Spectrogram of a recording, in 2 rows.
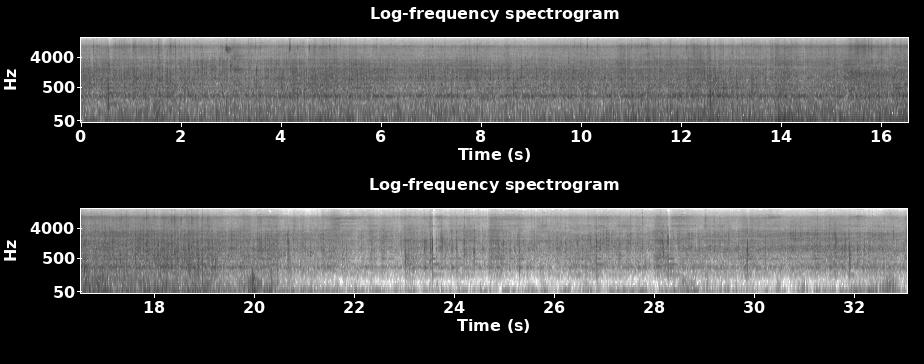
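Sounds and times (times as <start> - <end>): bike frame rattle: 0.0 - 33.0
bike tyres crunching on gravel: 0.0 - 33.0
constant low hum: 0.0 - 33.0.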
